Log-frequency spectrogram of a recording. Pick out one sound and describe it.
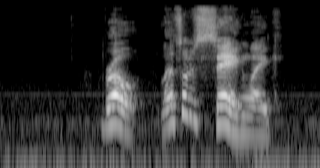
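A young man exclaims in surprise close to a microphone.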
